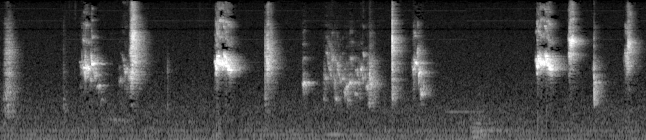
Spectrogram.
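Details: Green budgerigar alone in a cage, singing and chirping: bursts of sharp, bright chirps and short scratchy warbles, irregularly spaced with brief pauses between them, in an otherwise quiet room.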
